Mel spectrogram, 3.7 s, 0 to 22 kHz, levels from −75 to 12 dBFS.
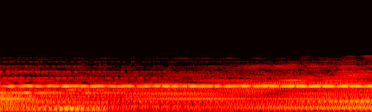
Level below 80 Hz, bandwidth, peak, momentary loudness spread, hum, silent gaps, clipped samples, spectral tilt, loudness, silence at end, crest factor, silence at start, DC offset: -42 dBFS; 3.5 kHz; -10 dBFS; 5 LU; none; none; under 0.1%; -11 dB/octave; -24 LUFS; 0 s; 12 dB; 0 s; under 0.1%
